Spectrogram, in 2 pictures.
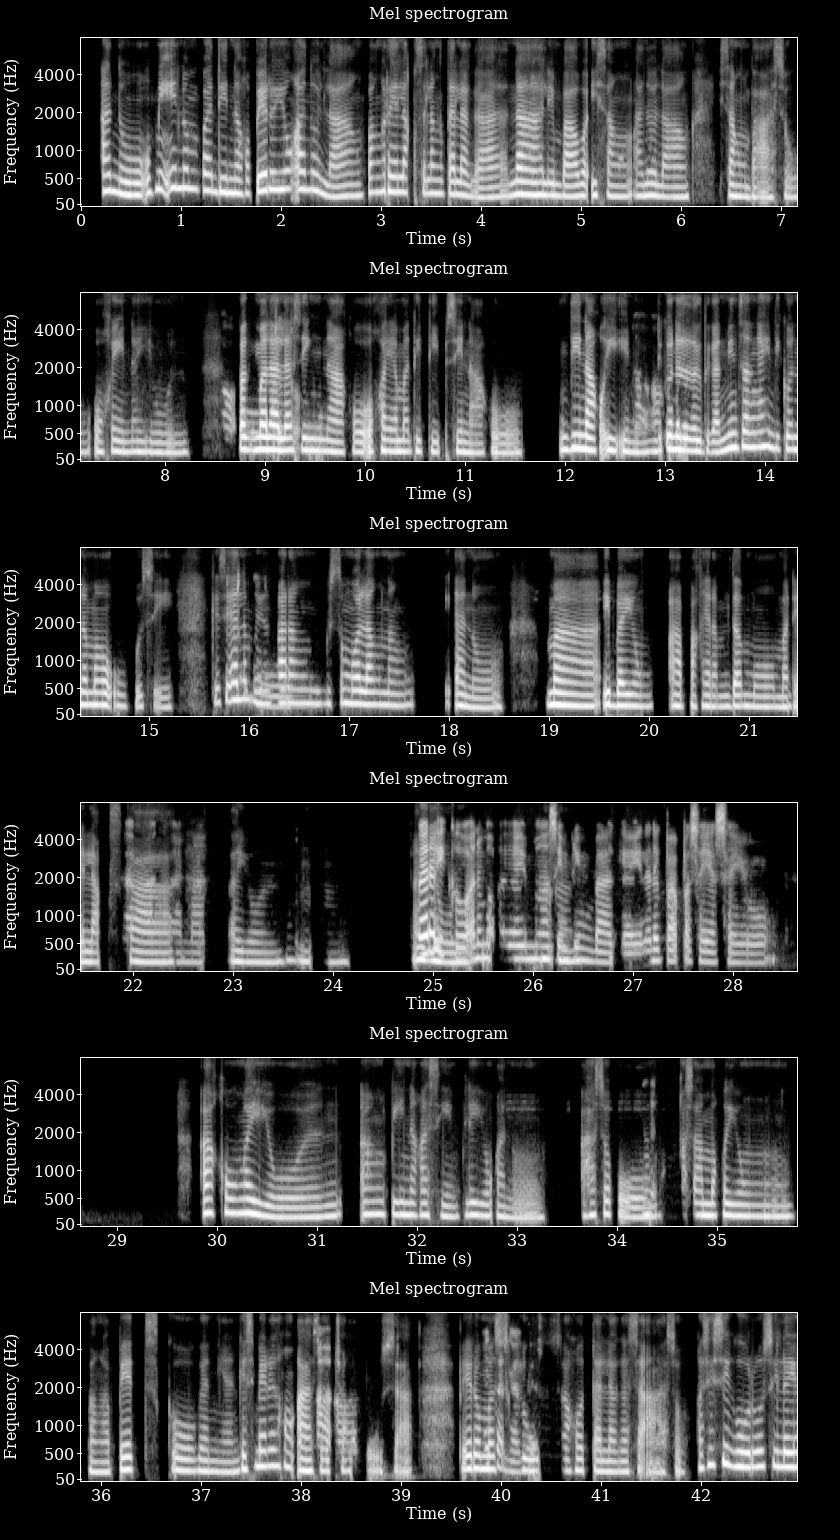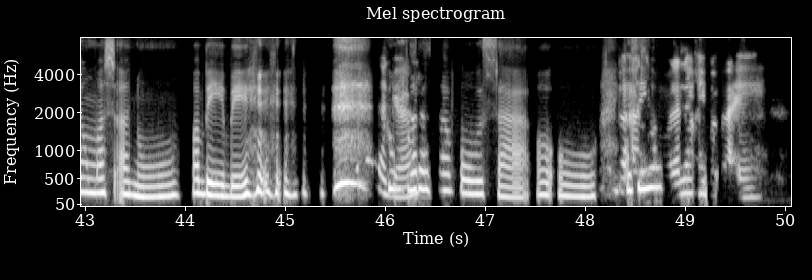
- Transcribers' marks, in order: static; distorted speech; tapping; horn; laugh
- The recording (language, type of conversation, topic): Filipino, unstructured, Paano mo nilalabanan ang stress at lungkot sa araw-araw at paano mo pinananatili ang positibong pananaw sa buhay?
